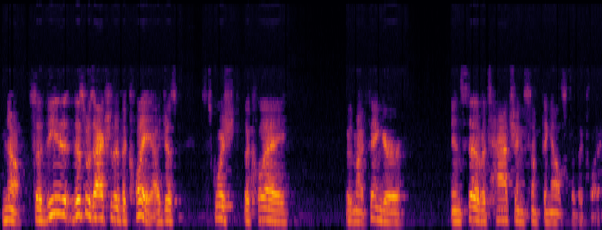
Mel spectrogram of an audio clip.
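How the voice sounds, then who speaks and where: A man's voice: on the high side, a little slow, husky, muffled recording. A man teaching an art class, walking students through a clay project in a casual, rambling way with many fillers. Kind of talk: classroom demonstration.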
